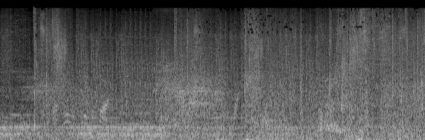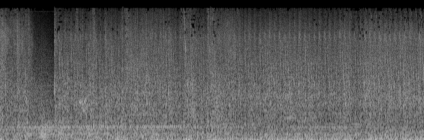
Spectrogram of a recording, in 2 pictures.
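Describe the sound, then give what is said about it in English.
A turret gun fires in a video game as continuous, loud, rapid gunfire. It forms a dense, unbroken barrage with heavy booms, going on without pause and with only brief shifts in intensity. “This turret gun has quite a lot of auto aim on it.”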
